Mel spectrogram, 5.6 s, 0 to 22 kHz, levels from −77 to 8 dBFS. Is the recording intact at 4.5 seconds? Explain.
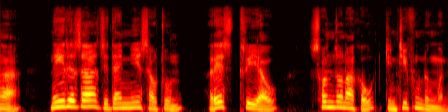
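No. At 4.53 s, compressed frames are skipped: roughly 10 ms of speech, a few frames' worth, never plays. The audio jumps ahead by that length, so the speech cuts straight from just before the gap to just after it.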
